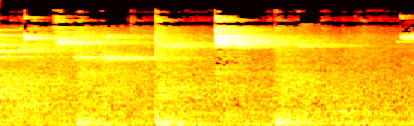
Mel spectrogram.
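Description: Indoor volleyball play: three dull thuds of the ball, roughly a second apart, with short high squeaks of shoes on the court floor.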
